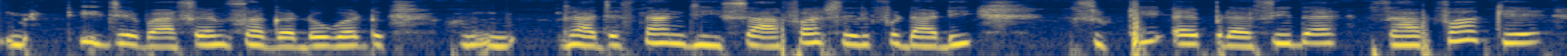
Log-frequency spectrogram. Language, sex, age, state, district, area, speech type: Sindhi, female, 18-30, Rajasthan, Ajmer, urban, spontaneous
